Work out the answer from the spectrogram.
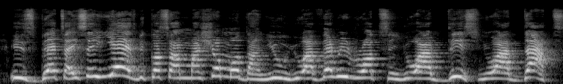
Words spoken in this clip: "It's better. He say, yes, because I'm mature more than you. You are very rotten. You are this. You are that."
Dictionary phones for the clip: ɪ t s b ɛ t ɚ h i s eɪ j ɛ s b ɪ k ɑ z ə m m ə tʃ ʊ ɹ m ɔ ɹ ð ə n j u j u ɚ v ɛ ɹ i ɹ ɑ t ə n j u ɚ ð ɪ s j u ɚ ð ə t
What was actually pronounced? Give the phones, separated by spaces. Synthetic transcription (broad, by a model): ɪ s b ɛ t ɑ i s eɪ j ɛ s b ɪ k ɑ s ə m m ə ʃ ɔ m ɔ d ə n j u j u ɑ v ɛ ɹ i ɹ ɑ t ə n j u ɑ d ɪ s j u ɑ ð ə t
